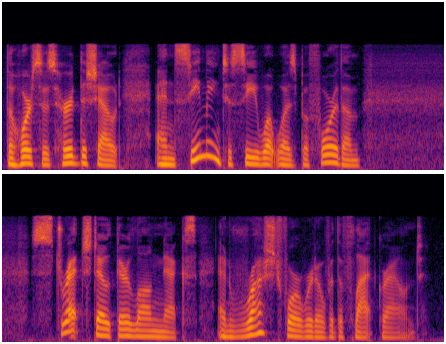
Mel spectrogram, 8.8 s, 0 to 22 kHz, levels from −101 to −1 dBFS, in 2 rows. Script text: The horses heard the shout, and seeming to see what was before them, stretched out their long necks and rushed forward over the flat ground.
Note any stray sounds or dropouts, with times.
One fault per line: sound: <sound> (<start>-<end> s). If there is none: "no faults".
no faults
